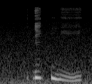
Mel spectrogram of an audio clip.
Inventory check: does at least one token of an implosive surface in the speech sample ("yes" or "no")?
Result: yes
